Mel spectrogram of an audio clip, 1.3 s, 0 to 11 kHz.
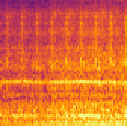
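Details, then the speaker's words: VAZ 2112 petrol engine, warmed up, at idle after timing belt side inspection: belt and crankshaft pulley run smoothly with no figure-eight wobble, only a light fast hydraulic lifter tick that is due for replacement; normal timing belt and pulley. "now the pulley is running smoothly without a drop of beating you can only hear the clicking of the hydraulics and I will change them soon"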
